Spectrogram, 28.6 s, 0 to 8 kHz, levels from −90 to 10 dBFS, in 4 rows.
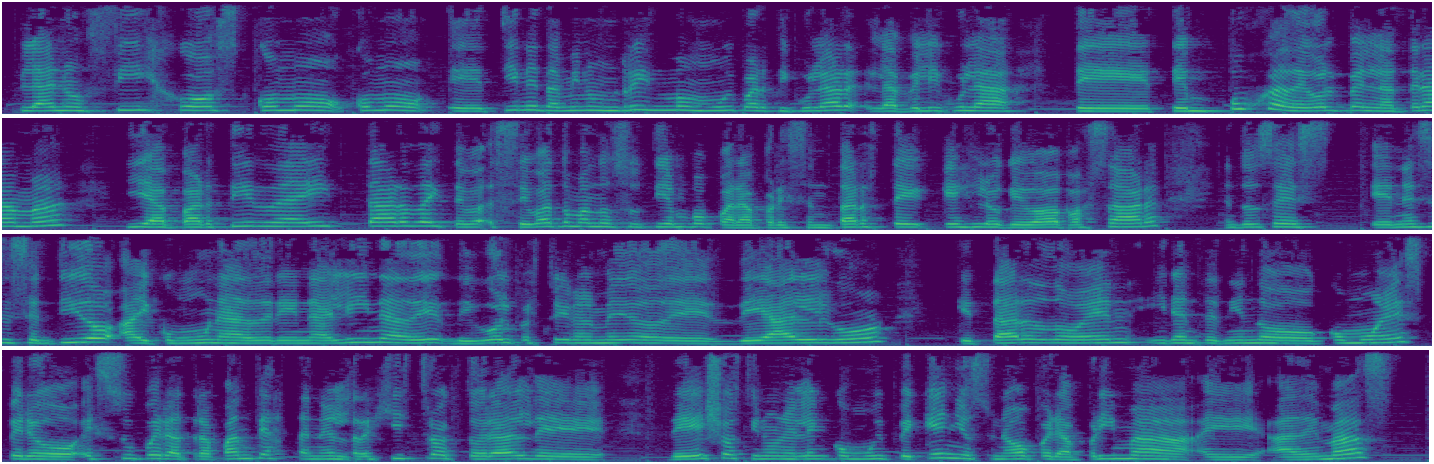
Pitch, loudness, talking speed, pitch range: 230 Hz, -24 LUFS, 195 wpm, 215-265 Hz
